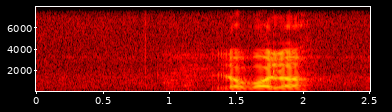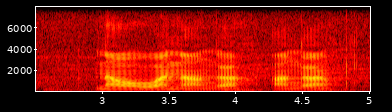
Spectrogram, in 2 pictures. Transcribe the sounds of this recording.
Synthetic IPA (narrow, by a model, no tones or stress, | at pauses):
lɔɓɔlɔ | nawɔwanaŋɡaa̰ŋɡa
